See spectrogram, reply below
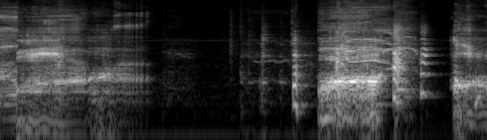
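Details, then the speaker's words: Deliberate forced burping: several long, loud belches with pauses between. "I had the best bre of my life and it gave me a headache and now my throat's sore"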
